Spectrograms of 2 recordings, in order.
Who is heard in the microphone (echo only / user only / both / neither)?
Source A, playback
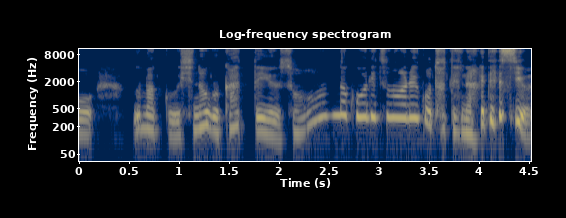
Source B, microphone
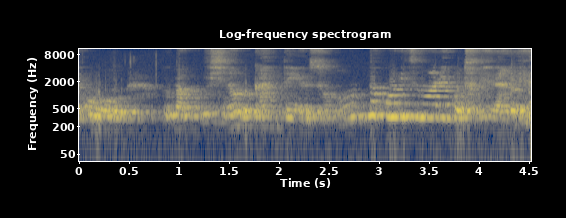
echo only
